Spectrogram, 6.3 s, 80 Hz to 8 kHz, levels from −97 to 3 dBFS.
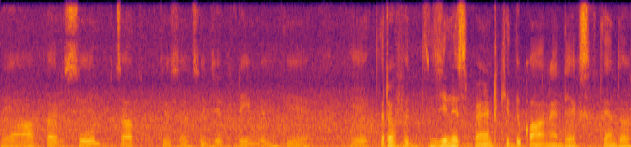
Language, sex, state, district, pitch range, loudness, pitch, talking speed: Hindi, male, Rajasthan, Bikaner, 150-165 Hz, -19 LUFS, 160 Hz, 150 wpm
